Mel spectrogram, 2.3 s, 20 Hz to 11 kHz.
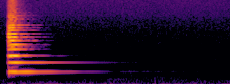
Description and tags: violin spiccato G3
spiccato, violin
